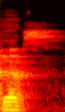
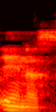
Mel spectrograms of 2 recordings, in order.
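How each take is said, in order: First: The name begins with an open 'a' sound. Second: The name begins with an 'e' sound. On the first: The speaker calls it right. "أنس, not Enos" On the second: The speaker calls it wrong. "not Enos"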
